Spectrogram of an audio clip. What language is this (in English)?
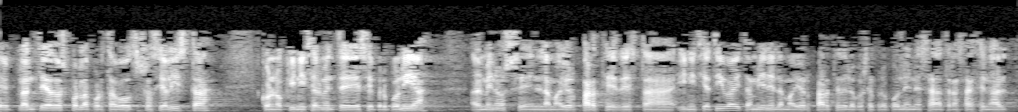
Spanish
